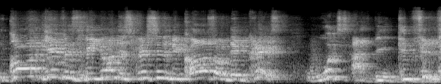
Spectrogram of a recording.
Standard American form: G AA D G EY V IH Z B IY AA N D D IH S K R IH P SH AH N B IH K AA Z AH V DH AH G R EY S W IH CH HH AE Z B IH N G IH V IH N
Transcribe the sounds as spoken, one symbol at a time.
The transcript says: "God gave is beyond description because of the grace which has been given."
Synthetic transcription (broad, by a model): G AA D G EY V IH S B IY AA N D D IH S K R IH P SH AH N B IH K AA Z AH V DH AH G R EY S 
